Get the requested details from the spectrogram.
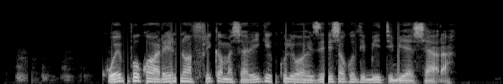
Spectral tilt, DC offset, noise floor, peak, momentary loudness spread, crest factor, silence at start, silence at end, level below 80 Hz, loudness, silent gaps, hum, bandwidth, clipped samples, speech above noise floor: -5 dB/octave; under 0.1%; -51 dBFS; -4 dBFS; 5 LU; 18 dB; 0.15 s; 0.5 s; -42 dBFS; -20 LUFS; none; none; 8 kHz; under 0.1%; 32 dB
